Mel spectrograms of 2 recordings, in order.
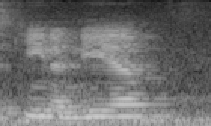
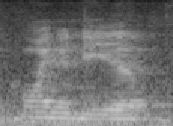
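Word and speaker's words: koinonia (κοινωνία): Well, in Greek, the word communion is koinonia. You may have heard the Erasmian pronunciation, koinonia.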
